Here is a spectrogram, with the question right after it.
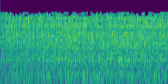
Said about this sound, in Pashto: سیف الله د ترینکوټ ښار اړوند د سپیدخار په سیمه کې د انارو پر باغ اوبه لګوي.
